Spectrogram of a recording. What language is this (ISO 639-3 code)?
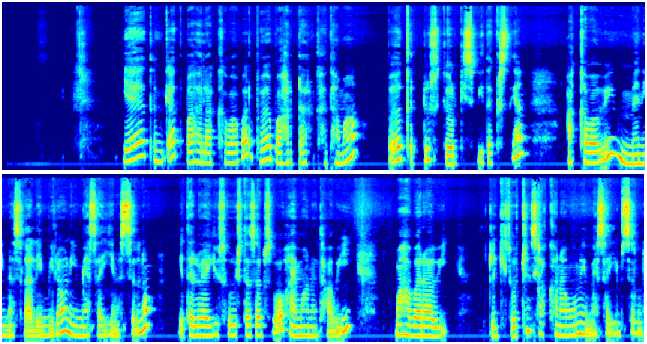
amh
